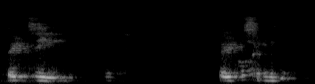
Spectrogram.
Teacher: A sílaba forte é a última.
